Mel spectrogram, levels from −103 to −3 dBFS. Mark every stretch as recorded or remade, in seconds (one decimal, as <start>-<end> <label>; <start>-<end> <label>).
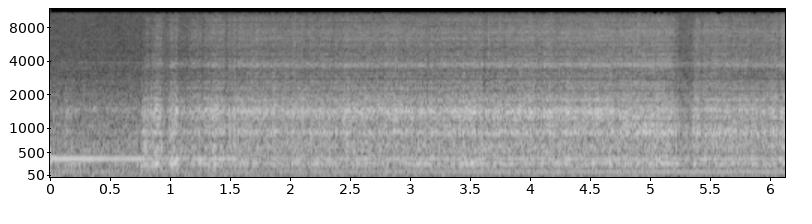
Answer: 0.0-1.5 recorded; 1.5-2.4 remade; 2.4-4.3 recorded; 4.3-6.1 remade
